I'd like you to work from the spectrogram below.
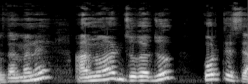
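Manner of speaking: normal talking voice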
